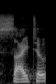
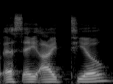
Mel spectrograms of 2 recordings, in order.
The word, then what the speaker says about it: Saito: We got one from Monica T saying, okay, so this coin is pronounced Saito, so S-A-I-T-O, Saito.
